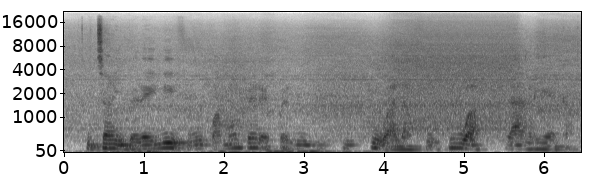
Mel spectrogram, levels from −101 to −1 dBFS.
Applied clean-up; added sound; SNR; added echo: none; Domestic sounds, home sounds; 5 dB; none.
